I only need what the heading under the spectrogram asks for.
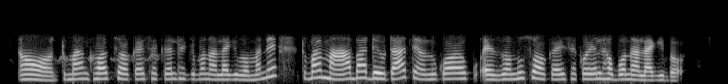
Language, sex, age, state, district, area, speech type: Assamese, female, 18-30, Assam, Jorhat, urban, conversation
